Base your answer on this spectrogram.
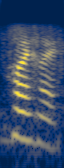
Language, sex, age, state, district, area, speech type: Assamese, female, 18-30, Assam, Jorhat, urban, conversation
